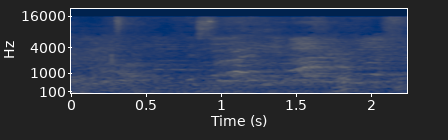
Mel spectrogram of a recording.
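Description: Children's voices: indistinct chatter and calls of young children at play.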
